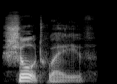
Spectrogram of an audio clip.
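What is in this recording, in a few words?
"short wave", British English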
